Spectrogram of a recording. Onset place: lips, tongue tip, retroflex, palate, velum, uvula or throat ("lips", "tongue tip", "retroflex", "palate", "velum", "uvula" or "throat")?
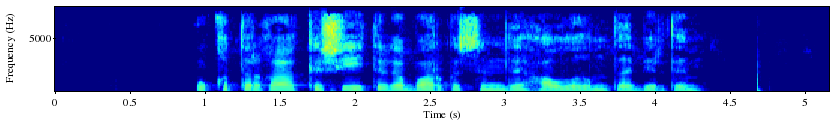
uvula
